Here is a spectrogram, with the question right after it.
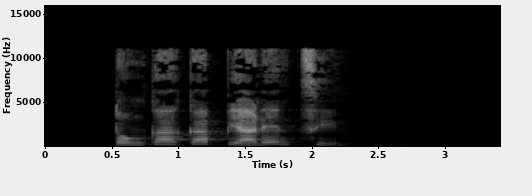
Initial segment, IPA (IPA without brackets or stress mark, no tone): t̪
